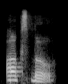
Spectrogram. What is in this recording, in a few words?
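"oxbow", Indian English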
